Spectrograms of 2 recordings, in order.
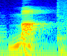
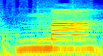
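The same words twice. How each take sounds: First: The syllable is short and light. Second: The pitch stays high and level. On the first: "just let it fall out short" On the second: "is just holding a high pitch"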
